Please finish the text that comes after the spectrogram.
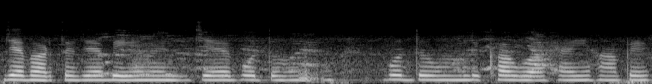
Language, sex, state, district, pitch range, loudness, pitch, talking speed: Hindi, female, Haryana, Jhajjar, 195-205 Hz, -17 LUFS, 200 Hz, 120 wpm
